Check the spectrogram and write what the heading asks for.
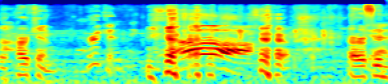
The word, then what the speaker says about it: Hurricane: It's like I was in Utah and they don't say hurricane. They say hurricane.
